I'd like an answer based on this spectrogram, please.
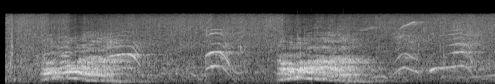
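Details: Skinny old lion roaring: two long hoarse bursts about two seconds apart, each with bending, rising-and-falling tones, plus a few short sliding notes between them.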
